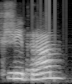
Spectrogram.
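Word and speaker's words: क्षिप्रम्: К Кшипрам. Кшипрам или кшипрам? Кшипрам. Так тогда а долгую прошу произносить как долгую.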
